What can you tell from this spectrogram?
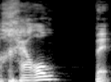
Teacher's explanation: Help 跟 it 有一个连音叫 helpit，进行这个浊化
